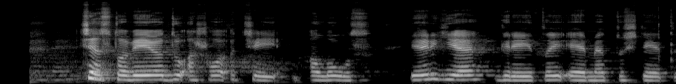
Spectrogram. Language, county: Lithuanian, Kaunas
